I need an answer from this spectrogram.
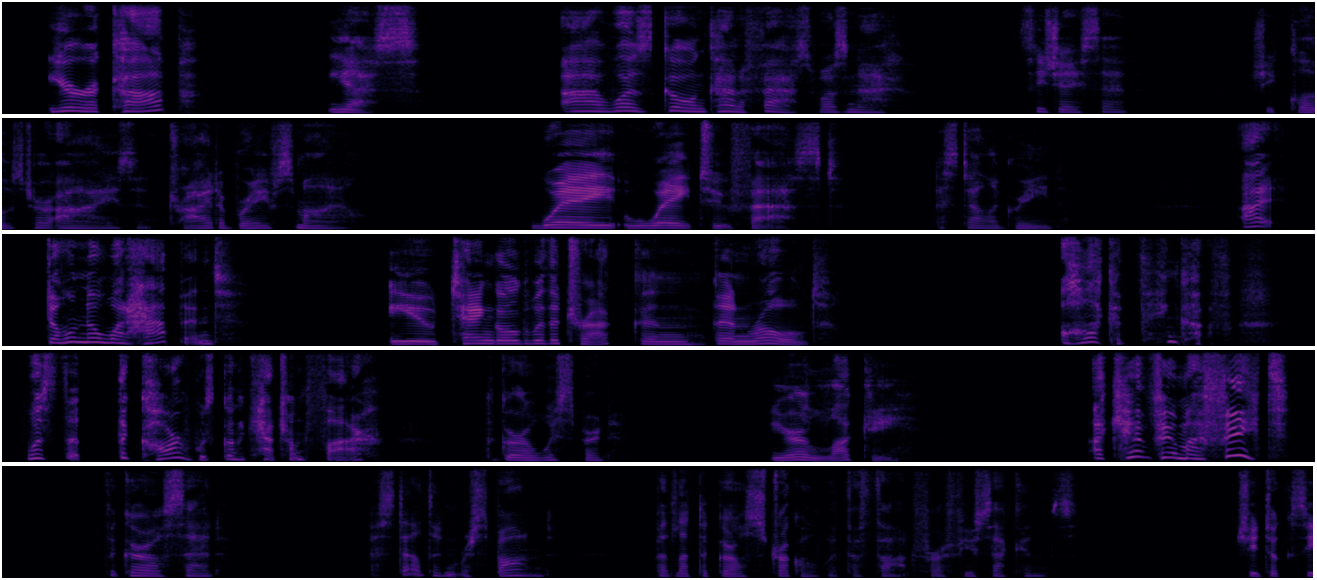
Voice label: Mystery 3rd Person Southern American Accent FF Dialogue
